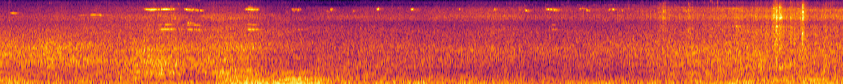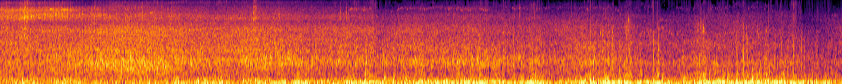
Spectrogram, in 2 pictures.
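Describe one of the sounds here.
Wind rumbles against a microphone on a moving car.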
